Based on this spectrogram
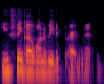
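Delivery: very low, very quiet mumble, barely audible. Playing a character who mutters a bitter reply: mumbling under breath. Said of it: "I mumble under my breath".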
